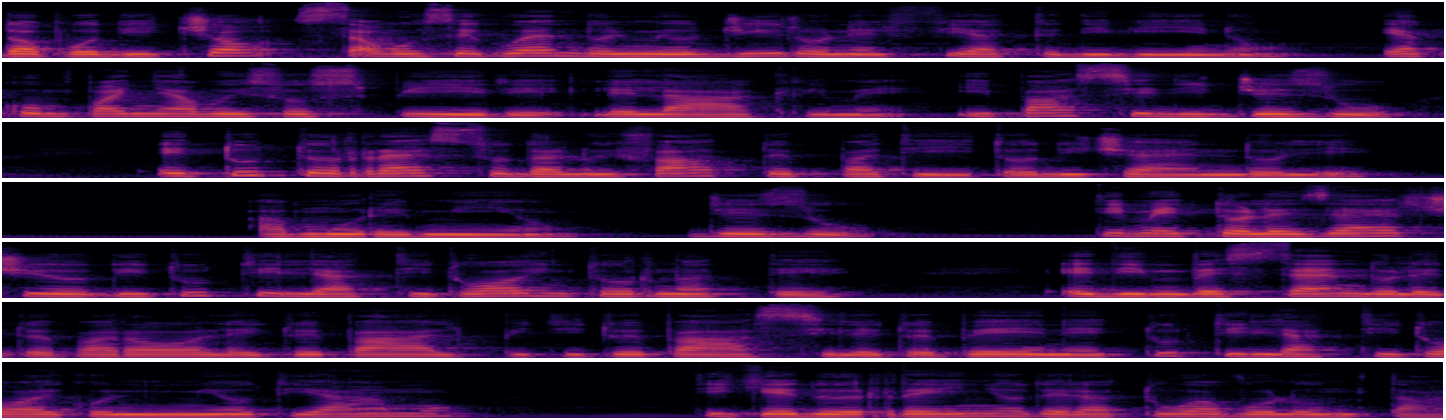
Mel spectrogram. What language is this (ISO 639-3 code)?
ita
